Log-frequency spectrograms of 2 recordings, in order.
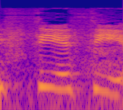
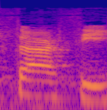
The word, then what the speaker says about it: Cersei: They say CSE instead of Cersei, you know.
